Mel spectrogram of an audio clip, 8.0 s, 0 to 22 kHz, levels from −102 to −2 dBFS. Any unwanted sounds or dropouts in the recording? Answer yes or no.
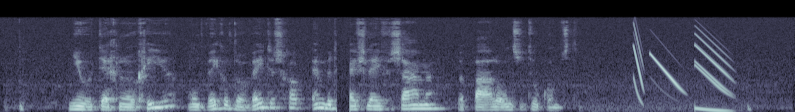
yes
